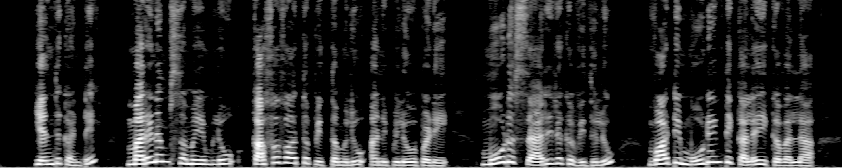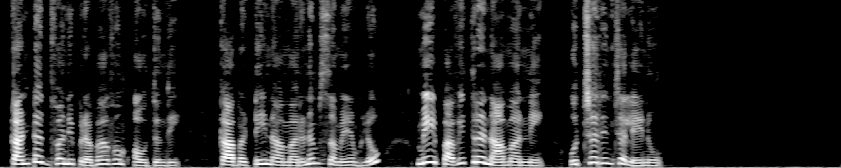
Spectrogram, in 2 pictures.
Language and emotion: Telugu, neutral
